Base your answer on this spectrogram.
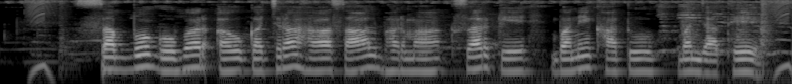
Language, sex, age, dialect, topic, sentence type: Chhattisgarhi, male, 36-40, Eastern, agriculture, statement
